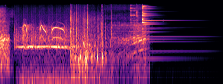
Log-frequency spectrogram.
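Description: Closing sound-effect sting: a short steady tone with a few bird-like chirps over it, some clicks, then a bright chime that rings out and fades away about three seconds in.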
